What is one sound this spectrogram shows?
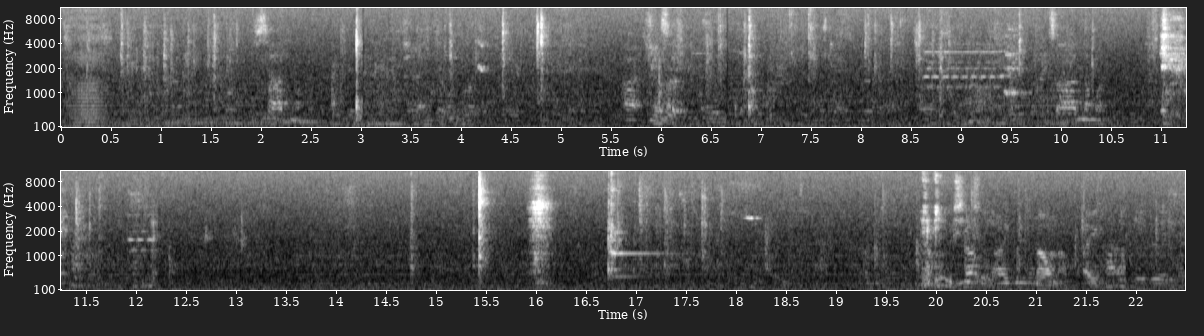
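Paper rustles and crinkles as a slip is unfolded.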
